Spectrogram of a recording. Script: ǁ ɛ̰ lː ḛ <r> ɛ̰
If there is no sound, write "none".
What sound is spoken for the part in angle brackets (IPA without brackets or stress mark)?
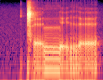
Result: r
